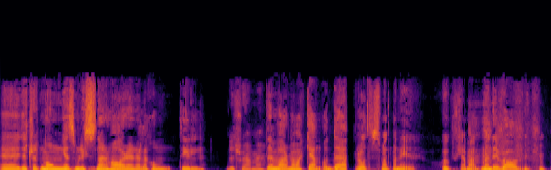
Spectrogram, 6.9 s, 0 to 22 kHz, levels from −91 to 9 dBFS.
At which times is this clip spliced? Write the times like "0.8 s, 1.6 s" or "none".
4.3 s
